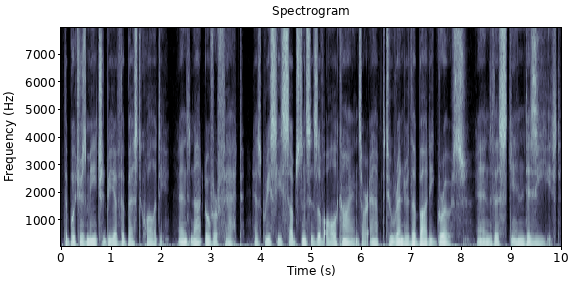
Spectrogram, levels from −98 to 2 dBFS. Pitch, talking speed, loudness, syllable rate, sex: 115 Hz, 180 wpm, -19 LUFS, 4.5 syllables/s, male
